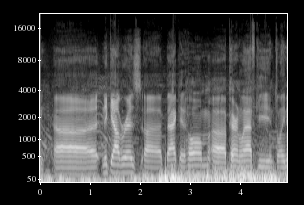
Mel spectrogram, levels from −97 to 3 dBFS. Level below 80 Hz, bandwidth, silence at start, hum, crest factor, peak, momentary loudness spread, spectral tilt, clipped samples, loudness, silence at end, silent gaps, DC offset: -16 dBFS; 12.5 kHz; 0 s; none; 14 dB; 0 dBFS; 7 LU; -6 dB/octave; under 0.1%; -16 LUFS; 0 s; none; under 0.1%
